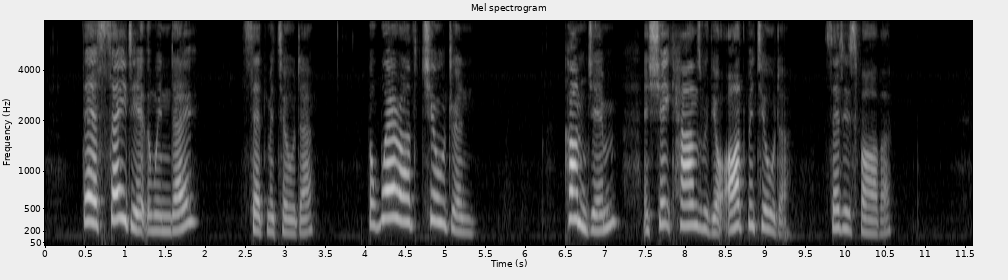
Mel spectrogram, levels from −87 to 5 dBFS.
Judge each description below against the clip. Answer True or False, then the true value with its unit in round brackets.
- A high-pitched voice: True (235 Hz)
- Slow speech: True (125 wpm)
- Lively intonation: True (6.8 semitones)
